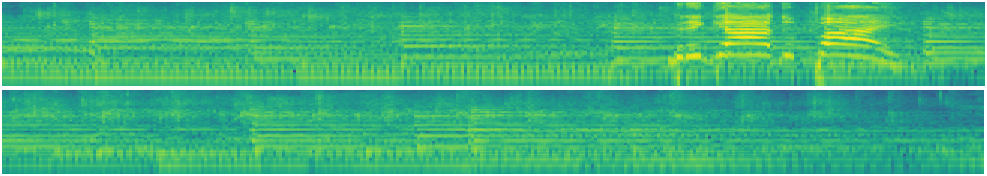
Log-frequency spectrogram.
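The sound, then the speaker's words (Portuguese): An audience at a women's Christian gathering applaud the Lord. The applause is steady and dense and carries on for several seconds over sustained organ-like music, with a short spoken phrase rising briefly above it partway through. “Aplauda o Senhor.”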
